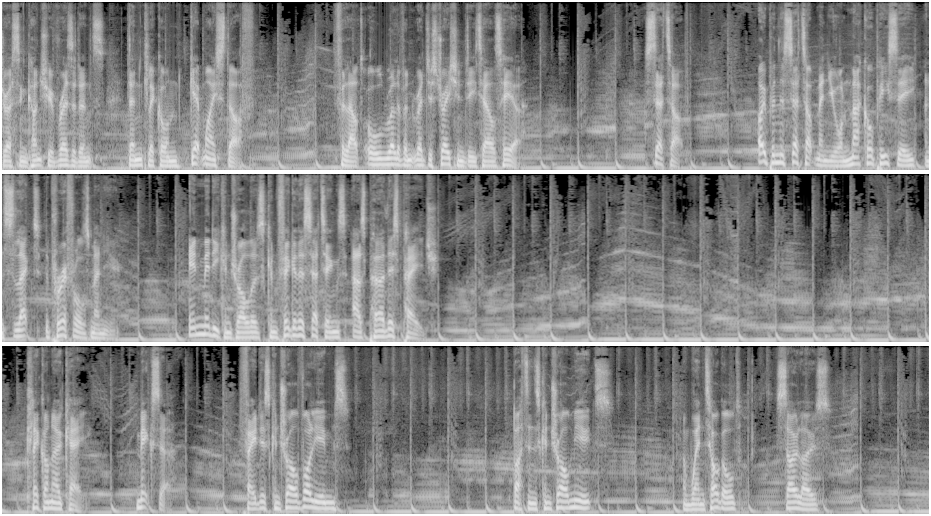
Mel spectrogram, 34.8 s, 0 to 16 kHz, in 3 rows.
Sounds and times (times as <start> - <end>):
Speech: 0.0 - 3.2, 4.2 - 6.6, 8.0 - 8.6, 9.4 - 13.1, 13.9 - 17.0, 23.5 - 25.4, 26.2 - 27.5, 29.6 - 30.8, 31.6 - 33.6
Music: 0.0 - 34.7.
